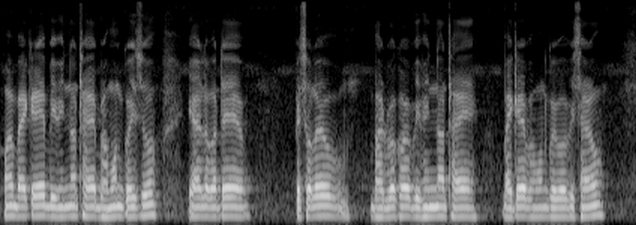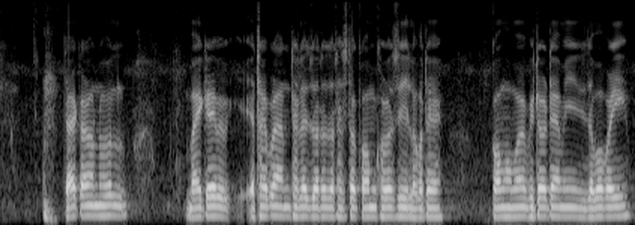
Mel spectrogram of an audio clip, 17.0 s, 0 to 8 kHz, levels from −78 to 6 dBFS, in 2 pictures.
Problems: background sounds at intervals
